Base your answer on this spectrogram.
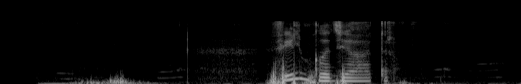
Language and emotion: Russian, sad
